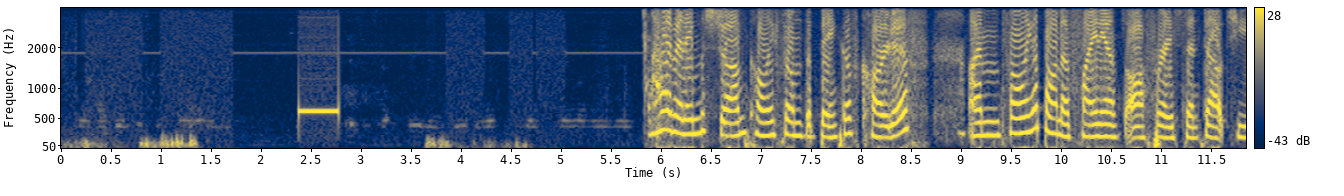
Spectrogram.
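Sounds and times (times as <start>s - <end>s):
voicemail beep on a pharmacy answering line: 0.0s - 1.8s, 2.4s - 5.9s
quieter line noise: 0.0s - 11.8s
speech: 5.9s - 11.8s.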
